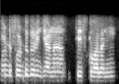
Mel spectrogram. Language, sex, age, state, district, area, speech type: Telugu, male, 45-60, Andhra Pradesh, Chittoor, urban, conversation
